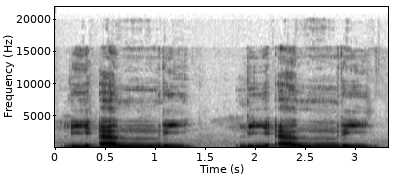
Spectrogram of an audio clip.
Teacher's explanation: Ra-nya dibaca nipis, tipis, terqiq karena berharakat kasrah.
